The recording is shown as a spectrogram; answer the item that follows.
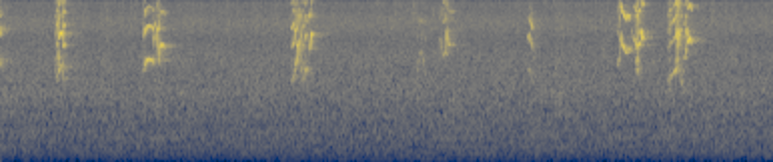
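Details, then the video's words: Lovebird chirps over heavy rain, intended to train birds that have gone silent: sparse, thin high squeaks spaced about a second apart, ending with a few quicker paired chirps. "Suara Original Lovebirds kombinasi suara hujan"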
